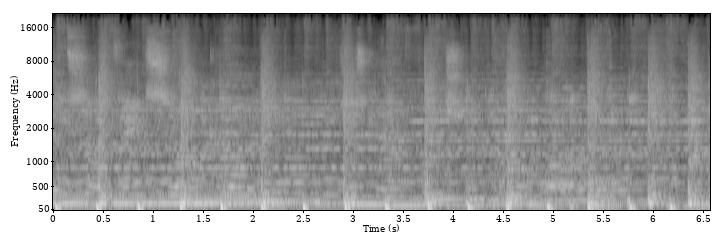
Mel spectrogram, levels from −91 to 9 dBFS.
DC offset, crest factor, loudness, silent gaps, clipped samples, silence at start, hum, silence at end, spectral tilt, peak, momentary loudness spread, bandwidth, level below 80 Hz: under 0.1%; 14 dB; -14 LUFS; none; under 0.1%; 0 s; none; 0 s; -4 dB/octave; 0 dBFS; 4 LU; over 20 kHz; -24 dBFS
